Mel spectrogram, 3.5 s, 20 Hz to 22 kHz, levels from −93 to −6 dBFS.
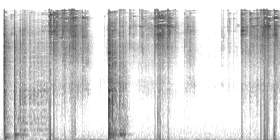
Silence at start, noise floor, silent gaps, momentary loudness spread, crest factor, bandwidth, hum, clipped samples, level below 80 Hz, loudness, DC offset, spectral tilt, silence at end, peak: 0.05 s; -58 dBFS; none; 14 LU; 28 dB; 17.5 kHz; none; under 0.1%; -58 dBFS; -26 LUFS; under 0.1%; 0.5 dB/octave; 0 s; -2 dBFS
